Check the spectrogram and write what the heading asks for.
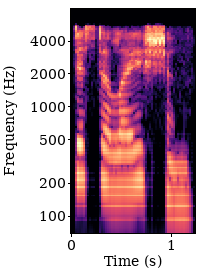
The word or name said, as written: distillation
